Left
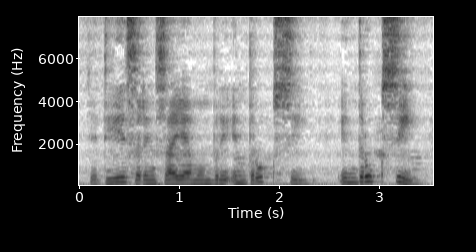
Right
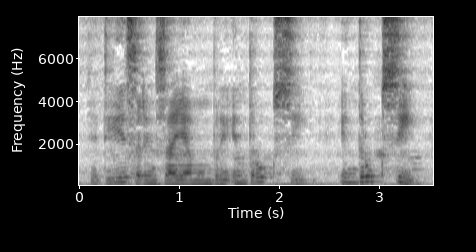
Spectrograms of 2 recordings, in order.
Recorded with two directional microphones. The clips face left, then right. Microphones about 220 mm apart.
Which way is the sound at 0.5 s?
55° left (ahead or behind).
